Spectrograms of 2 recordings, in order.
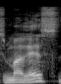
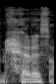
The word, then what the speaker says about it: Mahrez: Rabiot, Riyad Mares, der äh, in Wirklichkeit Mahrez ausgesprochen wird, habe ich irgendwann mal gelernt.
